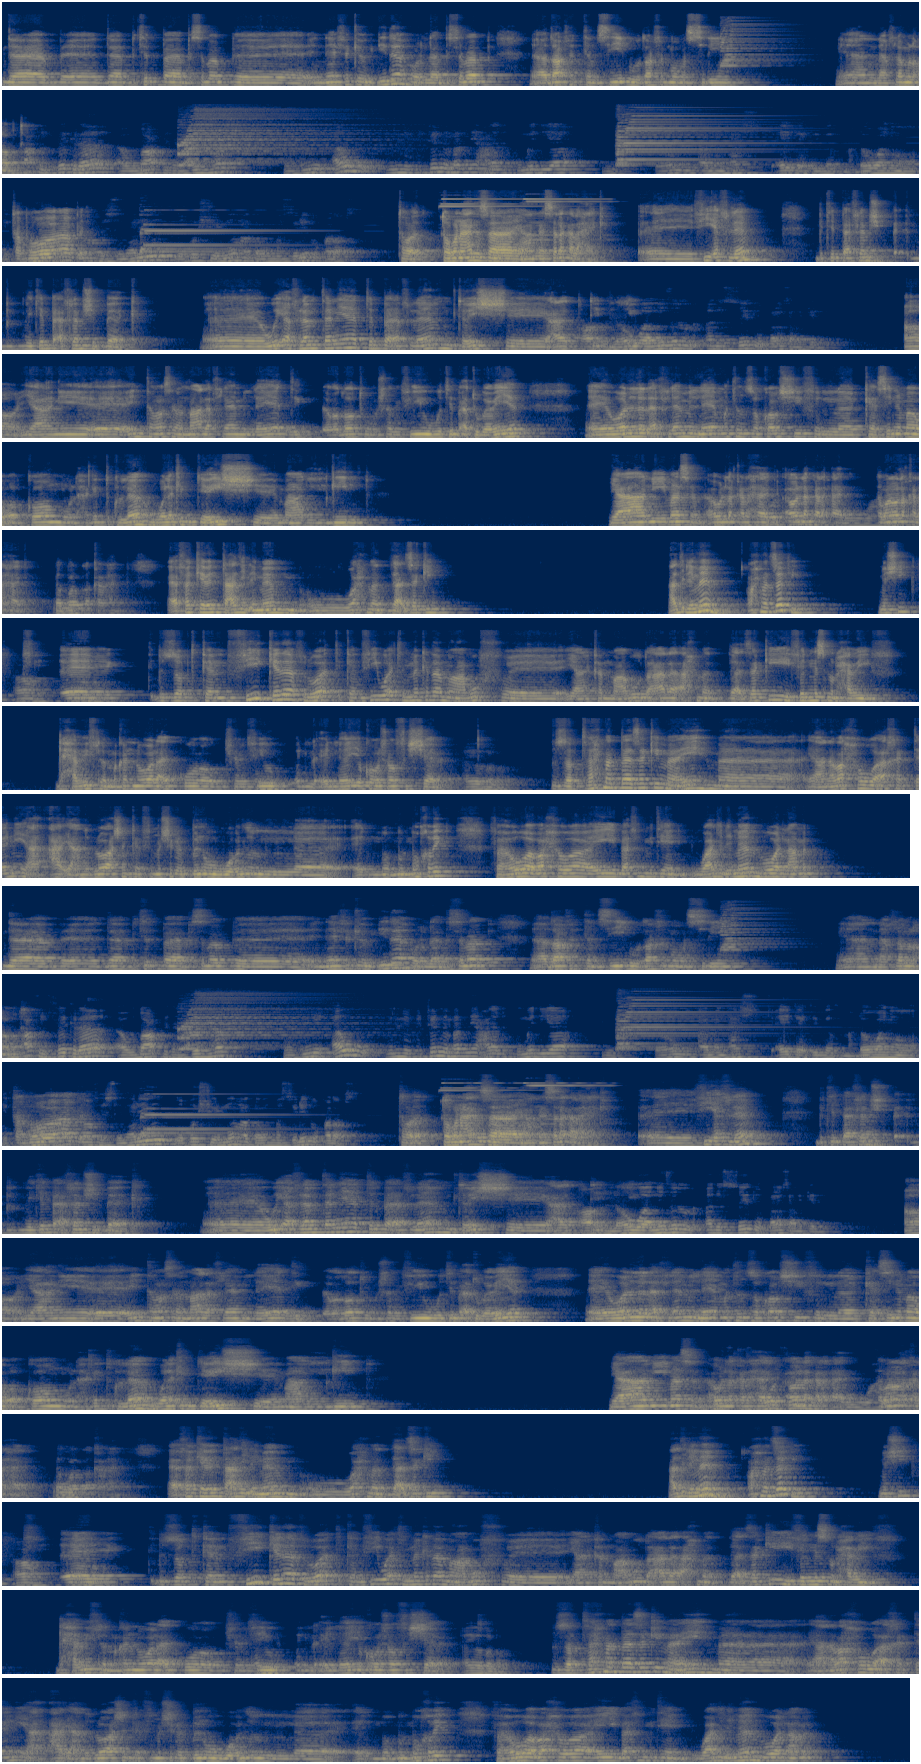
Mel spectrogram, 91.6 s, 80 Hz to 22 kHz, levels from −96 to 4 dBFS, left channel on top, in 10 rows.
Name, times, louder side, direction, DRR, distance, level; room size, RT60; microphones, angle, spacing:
voice 1, 0.0-7.3 8.3-9.3 18.5-19.2 22.3-24.3 24.7-27.1 27.4-28.7 29.5-33.5 33.8-33.9 36.5-49.4 51.9-54.3 54.6-55.2 55.6-59.4 61.7-63.1 63.8-64.1 64.8-65.3 65.7-73.1 73.9-77.8 78.9-90.6, left 3 dB, 90° left, 6 dB, 0.6 m, -34 dB
sound 1, 7.2-7.7 10.9-12.6 15.3-16.7 19.7-21.2 22.7-24.5, left 4 dB, 25° left, 0.5 m, -45 dB
voice 2, 9.0-11.4 12.0-14.9 15.2-15.3 15.7-21.8 26.9-27.1 33.3-35.7 39.4-39.8 52.9-54.9 55.5-55.8 61.9-62.2 64.3-64.6 64.9-65.3 75.8-76.2 78.0-78.4 80.0-80.2, right 3 dB, 80° right, 8 dB, 0.5 m, -43 dB
5.1 x 2.5 x 3.2 m, 0.67 s
head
